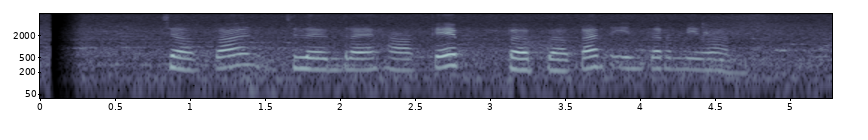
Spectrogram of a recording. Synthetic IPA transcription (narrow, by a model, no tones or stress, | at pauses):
d͡ʒ̥a̤kḁd͡ʒəlɛnt̪ɾɛɦake | b̥a̤b̥a̤kanint̪ərmilan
